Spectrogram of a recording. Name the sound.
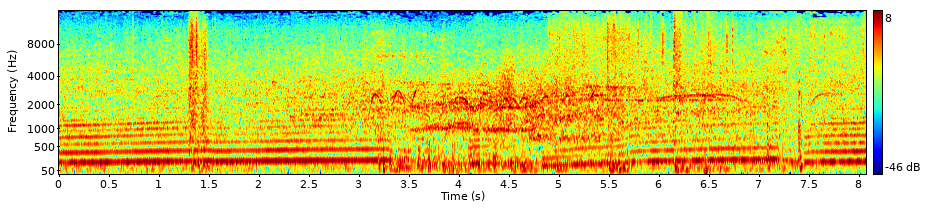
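car braking and tires skidding in video game Dirt 5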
